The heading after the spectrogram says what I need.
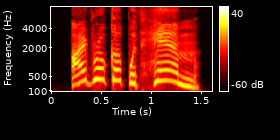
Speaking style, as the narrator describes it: I shouted back

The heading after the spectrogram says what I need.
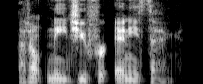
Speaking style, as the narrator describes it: Michelle mumbled

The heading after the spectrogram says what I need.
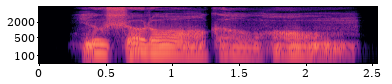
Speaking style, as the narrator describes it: growled Gus, tinging his words with horror magic

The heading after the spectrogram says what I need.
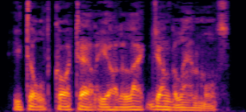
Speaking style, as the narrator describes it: Jackson said quietly

